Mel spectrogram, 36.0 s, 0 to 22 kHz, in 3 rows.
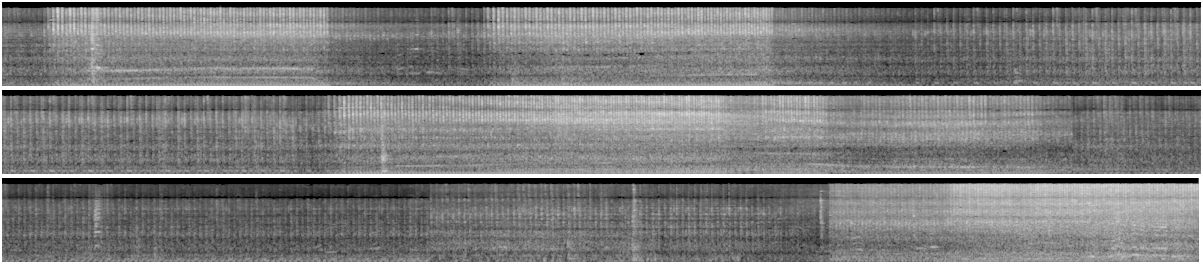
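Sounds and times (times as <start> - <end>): diesel tractor engines running: 0.0 - 35.9.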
